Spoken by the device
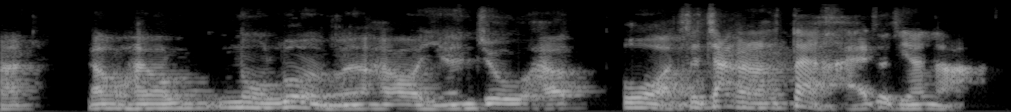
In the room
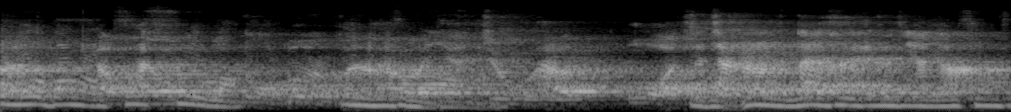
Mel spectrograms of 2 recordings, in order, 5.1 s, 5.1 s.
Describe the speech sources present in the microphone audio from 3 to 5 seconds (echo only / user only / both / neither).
both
